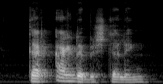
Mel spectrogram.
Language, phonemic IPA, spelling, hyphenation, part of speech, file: Dutch, /tɛrˈaːr.də.bəˌstɛ.lɪŋ/, teraardebestelling, ter‧aar‧de‧be‧stel‧ling, noun, Nl-teraardebestelling.ogg
- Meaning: interment, burial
